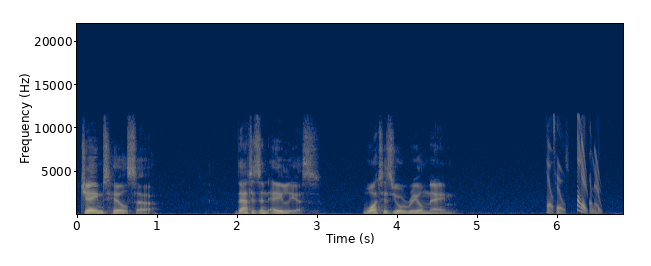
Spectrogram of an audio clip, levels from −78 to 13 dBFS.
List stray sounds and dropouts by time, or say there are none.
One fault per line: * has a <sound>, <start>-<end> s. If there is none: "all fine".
* has a chirp, 5.9-6.6 s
